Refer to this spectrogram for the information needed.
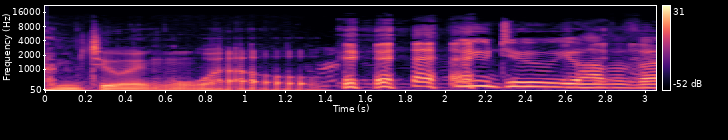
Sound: deep voice

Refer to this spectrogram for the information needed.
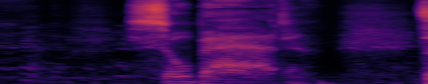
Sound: audience laughing

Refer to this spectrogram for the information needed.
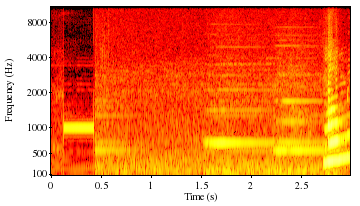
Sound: door bell is ringing

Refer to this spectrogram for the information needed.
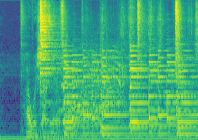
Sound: audience cheering

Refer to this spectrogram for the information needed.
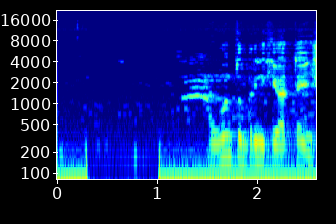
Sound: birds chirping

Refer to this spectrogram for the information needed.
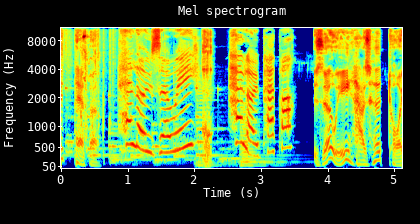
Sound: snort

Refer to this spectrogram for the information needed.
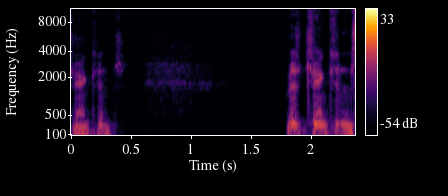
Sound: inhales

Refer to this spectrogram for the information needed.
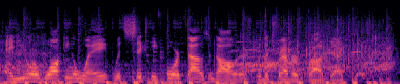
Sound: cheers and applause

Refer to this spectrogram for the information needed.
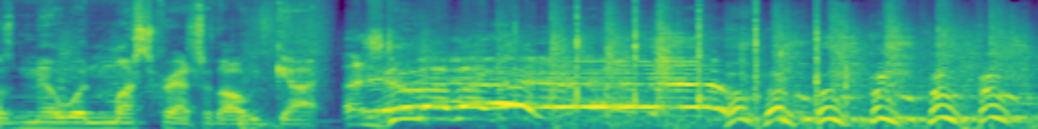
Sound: football team cheers and hoots

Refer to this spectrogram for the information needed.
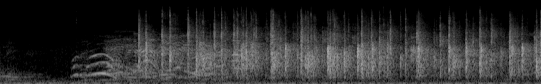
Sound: applause

